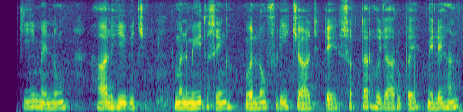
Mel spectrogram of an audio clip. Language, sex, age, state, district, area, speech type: Punjabi, male, 18-30, Punjab, Mohali, urban, read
